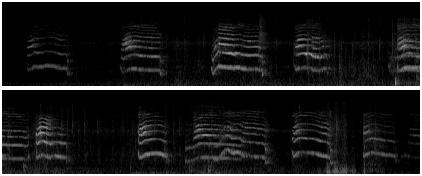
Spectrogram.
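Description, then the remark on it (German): A cat meows repeatedly, roughly a dozen drawn-out, insistent cries in irregular bursts, fairly loud, with short pauses between them and no talking. “Nee, ich habe euch eine Katze mitgebracht,”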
